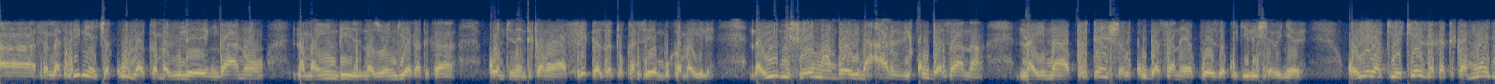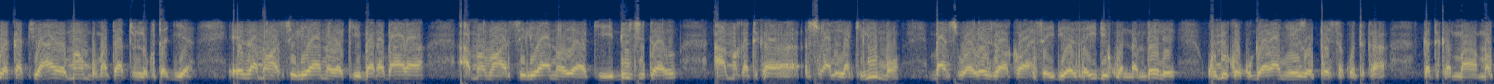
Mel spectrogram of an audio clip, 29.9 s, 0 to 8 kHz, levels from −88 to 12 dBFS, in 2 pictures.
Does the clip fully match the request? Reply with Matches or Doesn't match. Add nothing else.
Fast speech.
Matches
